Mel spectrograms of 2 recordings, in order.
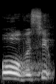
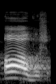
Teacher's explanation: esse primeiro O aí, que é onde tem a tonicidade da palavra, ele não tem um som fechado · esse primeiro Ozinho, ele tem um sonzinho mais aberto, que é o sonzinho do acento agudo, não é isso?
